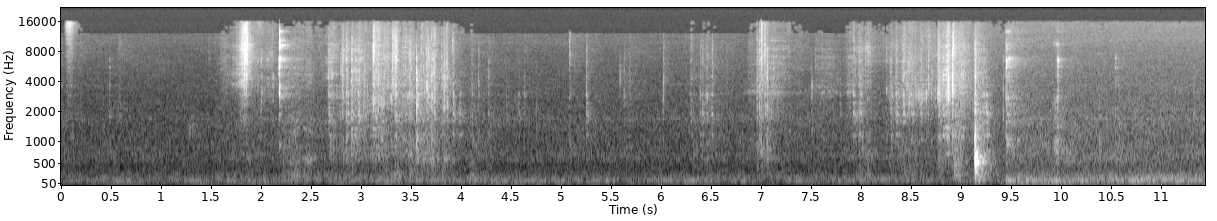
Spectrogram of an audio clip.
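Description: Faint clicks, knocks and rustles of microphone gear being handled and set up, with one sharper knock about nine seconds in.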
